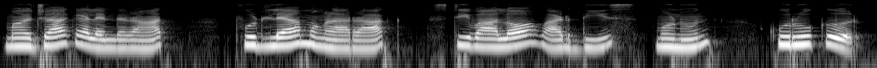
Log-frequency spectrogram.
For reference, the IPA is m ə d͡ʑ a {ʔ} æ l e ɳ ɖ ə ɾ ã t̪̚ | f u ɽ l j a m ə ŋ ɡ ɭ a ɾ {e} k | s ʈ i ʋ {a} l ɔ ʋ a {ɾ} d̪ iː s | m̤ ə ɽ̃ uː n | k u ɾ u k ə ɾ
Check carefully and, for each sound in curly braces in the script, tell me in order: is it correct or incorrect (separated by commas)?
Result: incorrect, incorrect, correct, incorrect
